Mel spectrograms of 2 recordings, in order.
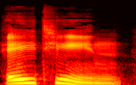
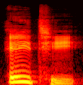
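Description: First: "eighteen" with a long, stressed second syllable; long final "teen". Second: "Eighty" with a short, unstressed ending; short final "ty". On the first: Teacher contrasts it with eighty, long-ended "eighteen". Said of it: "一个是teen". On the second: Teacher contrasts it with eighteen, short-ended "Eighty". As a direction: keep the end of "Eighty" short. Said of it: "不要跟eighty搞混了啊". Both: Shown as a demonstration.

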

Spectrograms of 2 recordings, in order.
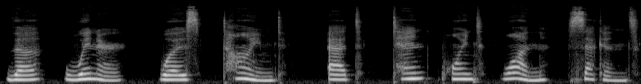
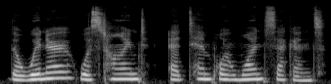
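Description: First: Slow, careful read-through; deliberate slow model sentence. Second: Said in the usual way. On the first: Shown as a demonstration. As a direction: read it slowly for the class. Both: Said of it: "好，慢读一遍。".

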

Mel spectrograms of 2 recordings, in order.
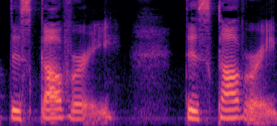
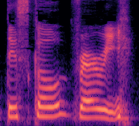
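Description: First: Discovery said properly as dis-GUV-ery, stressed on the second syllable; discovery as one word, dis-COV-ery; correct pronunciation. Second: Discovery botched as "disco-very"; discovery broken into two words, DISCO VERY; mispronounced word. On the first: Shown as a demonstration. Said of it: "跟disco没有关系哈". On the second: Retold or imitated. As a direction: imitate a learner saying discovery as disco plus very. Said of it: "就讲成discovery".

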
